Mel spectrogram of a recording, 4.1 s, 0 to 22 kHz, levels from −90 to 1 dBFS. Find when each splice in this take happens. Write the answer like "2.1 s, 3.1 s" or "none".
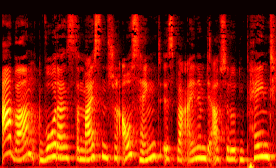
none

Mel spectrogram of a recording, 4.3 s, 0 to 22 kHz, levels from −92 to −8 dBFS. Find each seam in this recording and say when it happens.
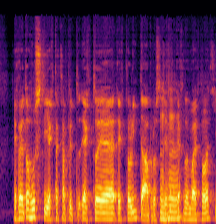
none

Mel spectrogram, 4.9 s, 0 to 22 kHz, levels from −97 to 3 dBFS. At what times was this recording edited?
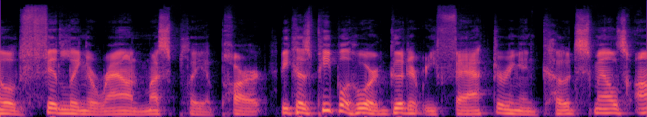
2.1 s

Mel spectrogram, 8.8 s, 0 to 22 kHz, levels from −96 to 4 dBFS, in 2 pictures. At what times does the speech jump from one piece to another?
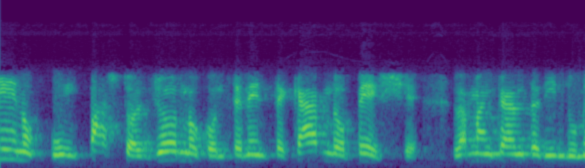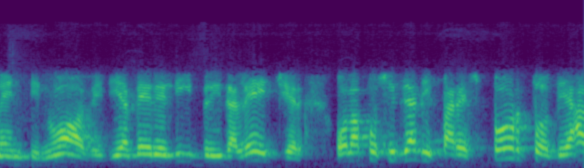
none

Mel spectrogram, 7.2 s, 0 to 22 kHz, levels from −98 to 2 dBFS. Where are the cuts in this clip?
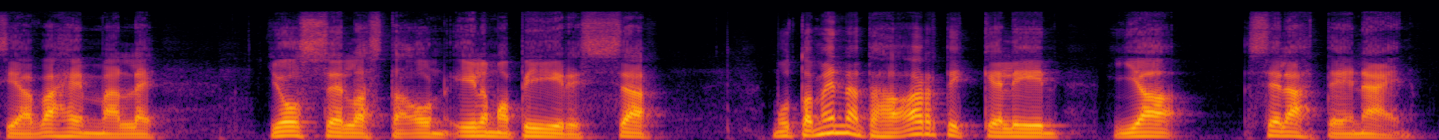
5.5 s

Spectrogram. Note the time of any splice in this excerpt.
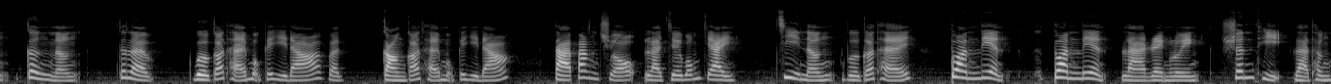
none

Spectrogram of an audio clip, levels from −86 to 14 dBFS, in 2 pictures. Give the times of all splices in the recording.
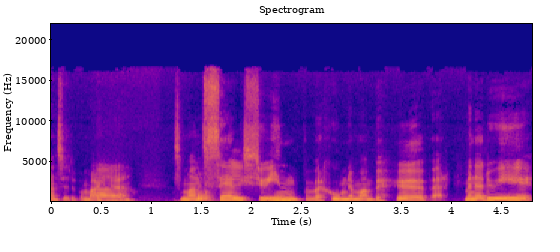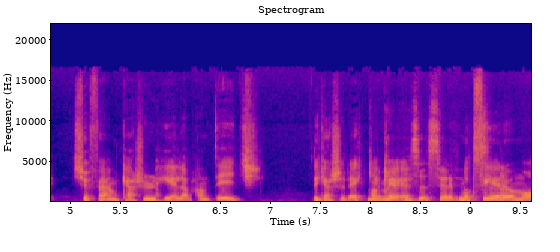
2.6 s, 4.1 s, 5.9 s, 6.2 s

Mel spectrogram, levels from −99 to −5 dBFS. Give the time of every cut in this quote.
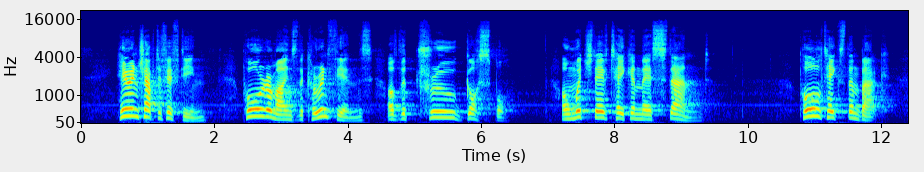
none

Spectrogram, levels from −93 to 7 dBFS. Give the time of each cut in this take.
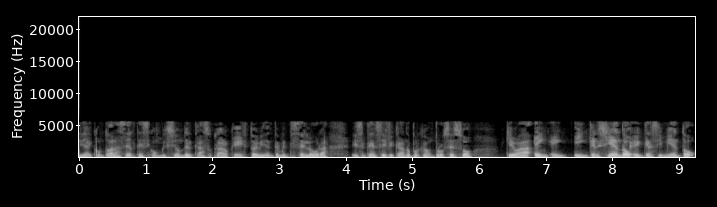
1.1 s, 4.2 s, 7.0 s, 8.3 s

